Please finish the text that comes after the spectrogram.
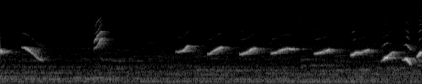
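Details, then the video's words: White-rumped shama in a bowing display, giving a steady run of clear whistled slurred notes repeated about three per second, ending in quicker descending phrases over faint low hum. "murai sujud"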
